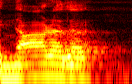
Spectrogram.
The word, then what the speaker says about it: Narada: Pronunciation which was very common previously, less so nowadays among English, native English speakers, Narada Muni, Devaki, should be Narada, Devaki.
